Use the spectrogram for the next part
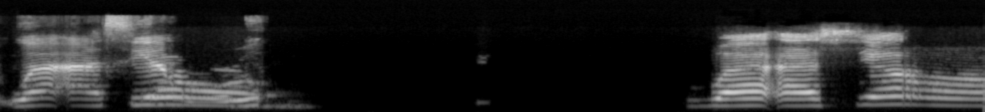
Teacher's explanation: untuk ro yang dia itu butuh ro tebal ya, maka dari awal langsung angkat itu pangkal lidahnya.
